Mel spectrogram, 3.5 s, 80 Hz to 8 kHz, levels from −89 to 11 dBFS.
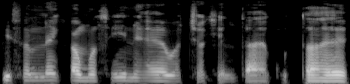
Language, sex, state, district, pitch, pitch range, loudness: Hindi, male, Bihar, Araria, 105 Hz, 100-110 Hz, -19 LUFS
